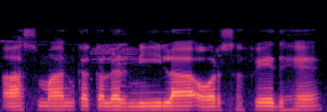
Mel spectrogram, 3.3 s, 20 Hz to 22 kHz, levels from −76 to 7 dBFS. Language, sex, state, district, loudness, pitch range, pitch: Hindi, male, Assam, Kamrup Metropolitan, -17 LUFS, 120-125 Hz, 120 Hz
